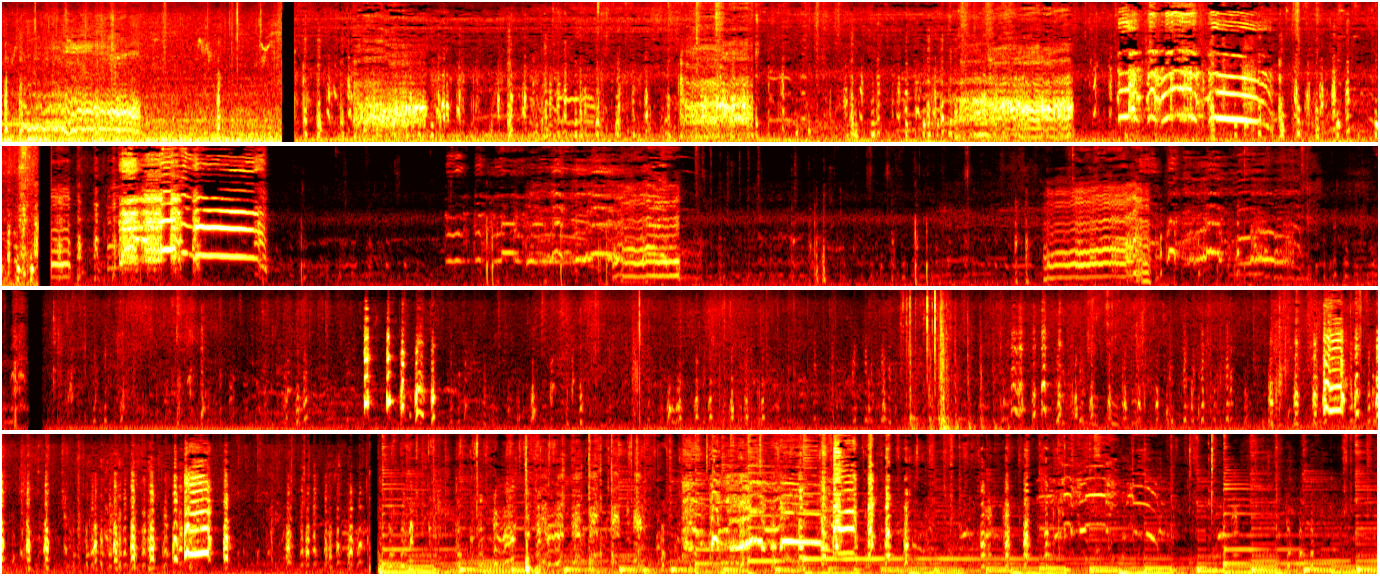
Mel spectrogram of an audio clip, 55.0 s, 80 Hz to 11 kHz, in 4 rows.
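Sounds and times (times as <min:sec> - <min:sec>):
roosters crowing: 0:00.0 - 0:16.6, 0:18.0 - 0:20.8, 0:23.2 - 0:27.8, 0:36.3 - 0:45.0, 0:46.0 - 0:53.1
hens clucking: 0:00.0 - 0:55.0.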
